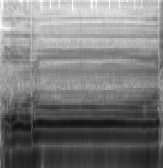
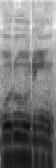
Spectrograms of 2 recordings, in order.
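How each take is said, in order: First: The word ends cut off on the 'r'. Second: The word ends with an added 'in' sound. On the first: The reader stops at this word. "অক্ফ করবে ... শেষে যে দুই জেরের উচ্চারণ হবে না" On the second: The reading continues without stopping here. "আমরা যদি অক্ফ না করতাম তাহলে উচ্চারণ হতে"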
